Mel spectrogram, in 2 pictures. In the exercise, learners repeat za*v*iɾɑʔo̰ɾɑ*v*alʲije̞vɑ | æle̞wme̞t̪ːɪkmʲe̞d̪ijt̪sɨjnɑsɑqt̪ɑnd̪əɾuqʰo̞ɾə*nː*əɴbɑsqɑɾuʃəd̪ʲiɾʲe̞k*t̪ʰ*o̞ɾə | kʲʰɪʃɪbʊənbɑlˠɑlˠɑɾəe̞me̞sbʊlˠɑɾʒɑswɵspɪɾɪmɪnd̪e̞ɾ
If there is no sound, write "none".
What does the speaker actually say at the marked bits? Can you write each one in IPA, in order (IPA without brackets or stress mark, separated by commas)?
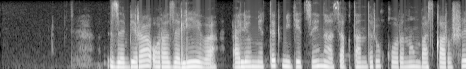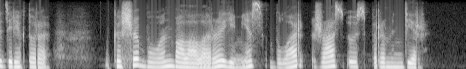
b, z, n, t̪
